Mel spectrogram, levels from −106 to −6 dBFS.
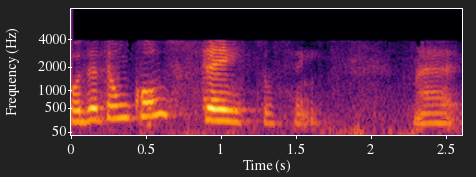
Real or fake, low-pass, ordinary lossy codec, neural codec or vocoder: fake; 7.2 kHz; AAC, 16 kbps; codec, 24 kHz, 3 kbps, HILCodec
